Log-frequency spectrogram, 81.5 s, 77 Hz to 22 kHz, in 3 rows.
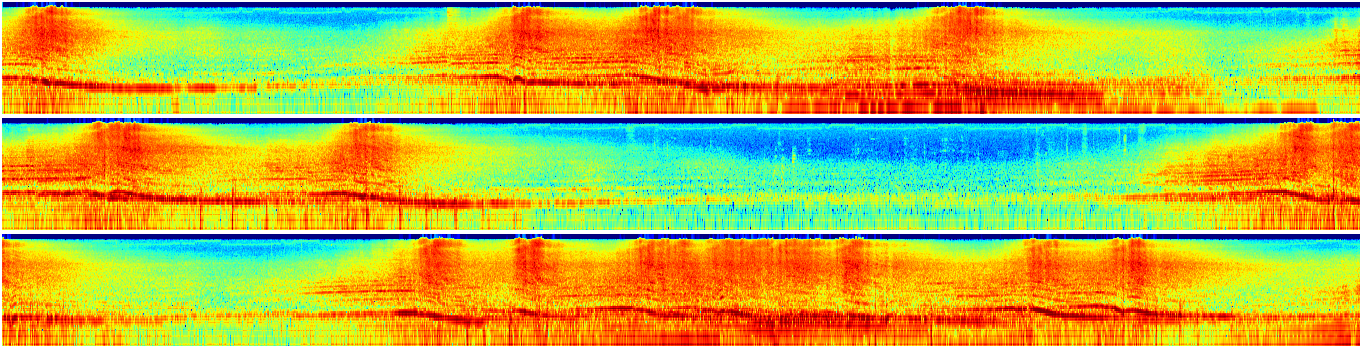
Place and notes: Brands Hatch GP Circuit, West Kingsdown, Longfield, UK - WSB 1998 ... Supersports 600 ... FP 3 ...
WSB 1998 ... Supersports 600 ... FP3 ... one point stereo to minidisk ... correct day ... optional time ...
